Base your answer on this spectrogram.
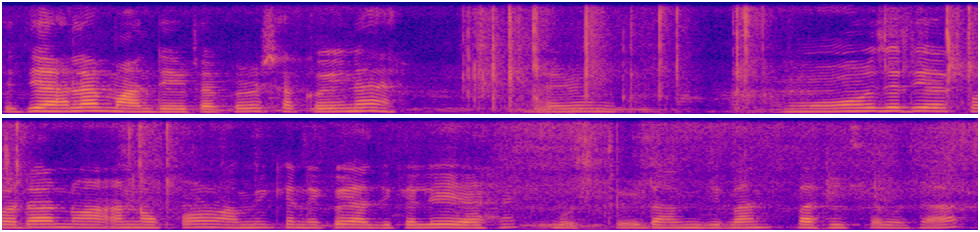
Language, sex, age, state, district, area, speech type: Assamese, female, 45-60, Assam, Majuli, urban, spontaneous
